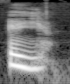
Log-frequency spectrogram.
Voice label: no, estonian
